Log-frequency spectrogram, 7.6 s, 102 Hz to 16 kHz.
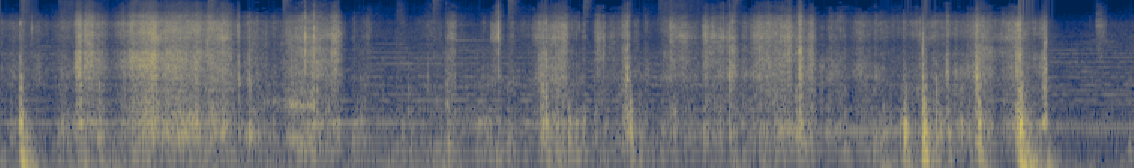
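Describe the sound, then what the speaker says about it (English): Soft rubbing, scraping and plastic creaks come from inside a 2020 Ford Mustang as a dash cam wire is pushed up behind the headliner. The sounds are close, uneven and fairly quiet, with a few sharper clicks. "just pull it down and tuck that wire up back behind there."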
